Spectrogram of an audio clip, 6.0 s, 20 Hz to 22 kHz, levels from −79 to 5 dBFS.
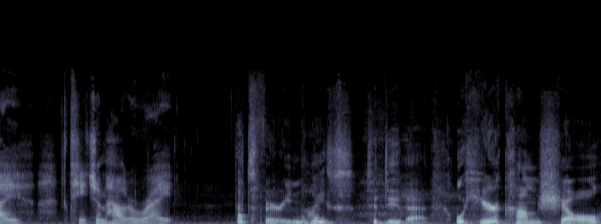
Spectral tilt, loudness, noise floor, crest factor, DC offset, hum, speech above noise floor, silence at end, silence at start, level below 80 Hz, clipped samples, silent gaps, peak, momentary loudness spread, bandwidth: -4.5 dB/octave; -28 LUFS; -52 dBFS; 20 dB; under 0.1%; none; 24 dB; 0 s; 0 s; -58 dBFS; under 0.1%; none; -8 dBFS; 12 LU; 15.5 kHz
